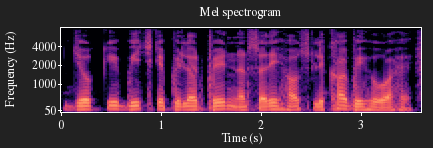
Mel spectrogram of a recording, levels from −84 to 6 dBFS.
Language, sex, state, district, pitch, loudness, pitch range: Hindi, male, Jharkhand, Ranchi, 105 Hz, -18 LUFS, 100-115 Hz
